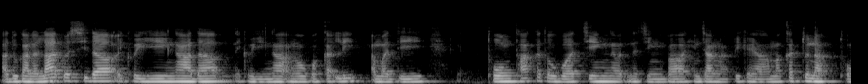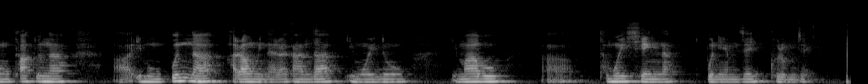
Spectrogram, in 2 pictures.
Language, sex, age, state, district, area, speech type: Manipuri, male, 18-30, Manipur, Imphal West, rural, spontaneous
